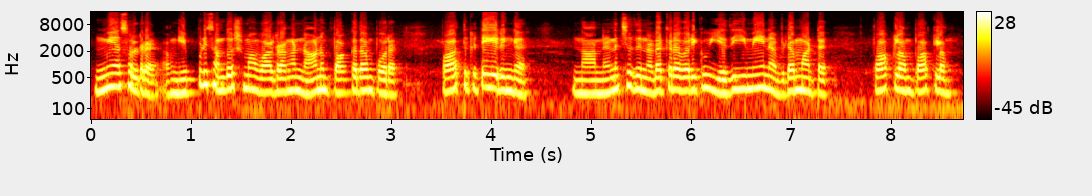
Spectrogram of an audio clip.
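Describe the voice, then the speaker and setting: A woman voicing a scheming, vengeful middle-aged mother in a cartoon drama, shrill and accusing. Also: quick pace, natural voice. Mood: threatening. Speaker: mother of the bride. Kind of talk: Tamil cartoon drama voice acting.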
